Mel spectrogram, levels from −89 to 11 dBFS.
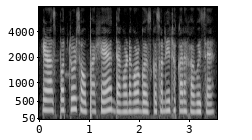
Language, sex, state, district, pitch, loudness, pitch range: Assamese, female, Assam, Kamrup Metropolitan, 245 Hz, -15 LUFS, 235-260 Hz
